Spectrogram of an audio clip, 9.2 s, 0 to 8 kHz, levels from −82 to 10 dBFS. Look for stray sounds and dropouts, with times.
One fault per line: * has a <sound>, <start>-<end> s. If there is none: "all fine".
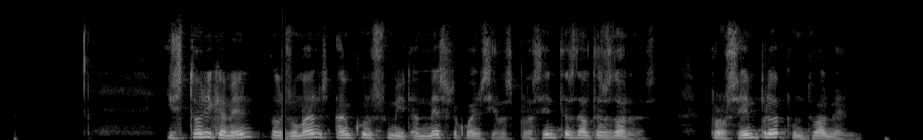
* has a dropout, 2.8-2.9 s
